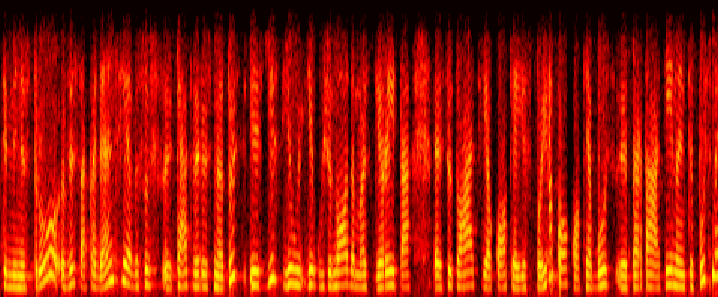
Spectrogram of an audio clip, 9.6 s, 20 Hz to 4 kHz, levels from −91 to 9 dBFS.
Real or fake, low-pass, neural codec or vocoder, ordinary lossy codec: real; 3.6 kHz; none; Opus, 24 kbps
